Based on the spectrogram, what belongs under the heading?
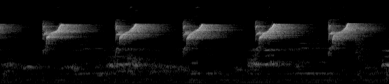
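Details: Olive-backed sunbird in 2021 giving five strong, rising, sibilant calls in about four seconds. Each note is sharply attacked and then fades, with regular spacing and faint lower background chirps.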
